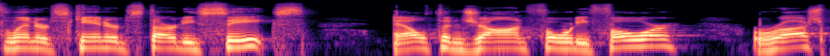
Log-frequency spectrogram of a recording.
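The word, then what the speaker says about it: Lynyrd Skynyrd: Rush fly by nights 36, pronounced Leonard Skard's 36, Elton John 44, Rush Permanent Waves 36, and a special request for Troy Robinson.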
